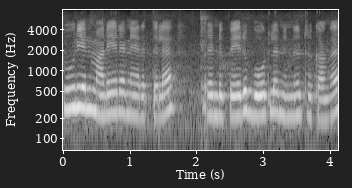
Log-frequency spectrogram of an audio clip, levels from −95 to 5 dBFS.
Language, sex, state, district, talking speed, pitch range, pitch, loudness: Tamil, female, Tamil Nadu, Namakkal, 100 wpm, 215-250 Hz, 220 Hz, -16 LUFS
